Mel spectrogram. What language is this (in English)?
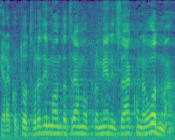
Croatian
